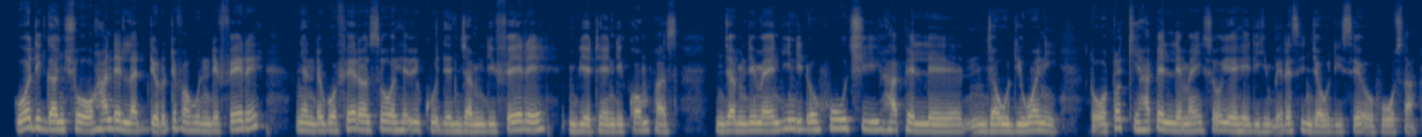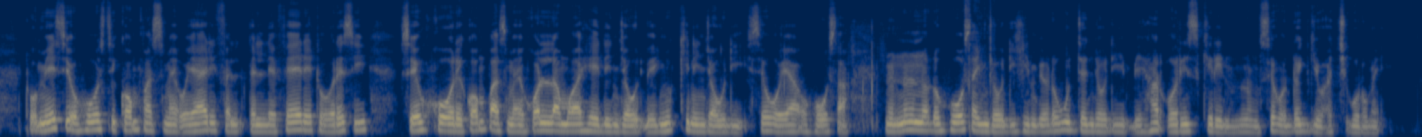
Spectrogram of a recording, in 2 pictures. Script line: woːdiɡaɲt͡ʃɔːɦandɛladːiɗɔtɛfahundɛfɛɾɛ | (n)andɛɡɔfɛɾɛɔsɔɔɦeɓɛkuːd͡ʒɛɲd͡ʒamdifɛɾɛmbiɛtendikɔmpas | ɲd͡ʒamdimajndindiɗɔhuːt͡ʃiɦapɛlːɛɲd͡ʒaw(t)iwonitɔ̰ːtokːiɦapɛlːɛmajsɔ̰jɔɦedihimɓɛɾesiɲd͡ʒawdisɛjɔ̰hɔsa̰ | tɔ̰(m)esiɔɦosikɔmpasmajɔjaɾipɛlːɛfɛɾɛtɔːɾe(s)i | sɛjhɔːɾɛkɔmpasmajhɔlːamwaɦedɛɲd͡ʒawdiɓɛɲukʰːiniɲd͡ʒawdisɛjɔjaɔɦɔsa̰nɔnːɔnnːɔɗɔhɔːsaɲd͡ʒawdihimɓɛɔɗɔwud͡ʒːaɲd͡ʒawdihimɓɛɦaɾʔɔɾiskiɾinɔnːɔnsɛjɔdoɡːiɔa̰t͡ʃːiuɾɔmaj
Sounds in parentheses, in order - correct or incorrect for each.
incorrect, incorrect, correct, correct

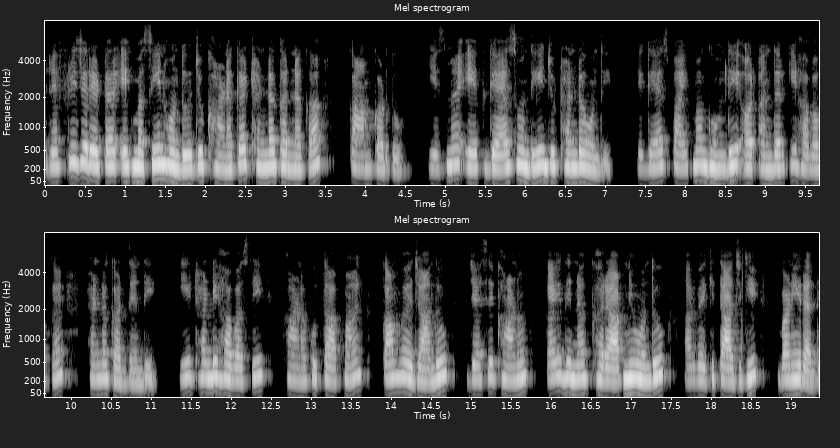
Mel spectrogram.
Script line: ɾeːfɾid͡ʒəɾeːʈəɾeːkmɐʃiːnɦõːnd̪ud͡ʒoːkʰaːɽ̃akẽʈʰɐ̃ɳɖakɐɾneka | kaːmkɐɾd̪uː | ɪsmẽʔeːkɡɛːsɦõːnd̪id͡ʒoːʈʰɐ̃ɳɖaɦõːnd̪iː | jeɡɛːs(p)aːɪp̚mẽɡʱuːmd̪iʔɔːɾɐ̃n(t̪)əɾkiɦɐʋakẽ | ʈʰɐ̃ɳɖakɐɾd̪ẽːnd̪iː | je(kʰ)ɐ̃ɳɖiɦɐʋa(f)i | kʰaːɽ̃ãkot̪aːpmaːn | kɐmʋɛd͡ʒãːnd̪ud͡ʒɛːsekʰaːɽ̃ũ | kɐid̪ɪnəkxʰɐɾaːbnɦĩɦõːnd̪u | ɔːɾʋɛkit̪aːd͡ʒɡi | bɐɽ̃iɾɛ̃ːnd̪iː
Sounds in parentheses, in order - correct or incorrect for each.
correct, incorrect, incorrect, incorrect

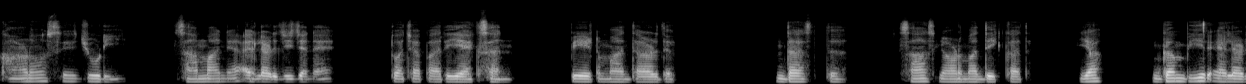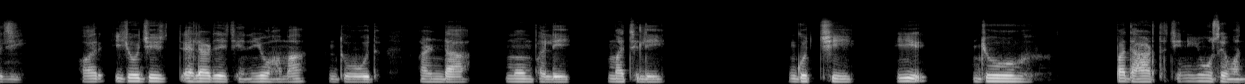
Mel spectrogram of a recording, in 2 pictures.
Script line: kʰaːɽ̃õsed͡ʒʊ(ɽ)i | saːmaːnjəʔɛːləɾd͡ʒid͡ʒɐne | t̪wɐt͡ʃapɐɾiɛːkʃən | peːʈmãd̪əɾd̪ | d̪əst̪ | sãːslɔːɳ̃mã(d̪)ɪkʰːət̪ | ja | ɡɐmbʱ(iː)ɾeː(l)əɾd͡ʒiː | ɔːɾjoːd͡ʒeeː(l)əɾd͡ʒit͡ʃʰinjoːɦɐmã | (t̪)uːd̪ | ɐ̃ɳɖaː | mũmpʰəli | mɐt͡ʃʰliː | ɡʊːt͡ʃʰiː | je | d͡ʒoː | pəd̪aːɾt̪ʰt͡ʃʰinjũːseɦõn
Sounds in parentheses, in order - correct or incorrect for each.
correct, correct, correct, correct, correct, incorrect

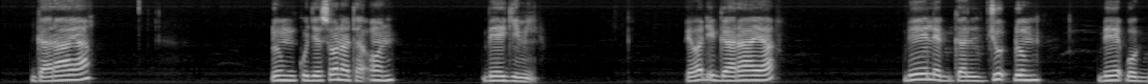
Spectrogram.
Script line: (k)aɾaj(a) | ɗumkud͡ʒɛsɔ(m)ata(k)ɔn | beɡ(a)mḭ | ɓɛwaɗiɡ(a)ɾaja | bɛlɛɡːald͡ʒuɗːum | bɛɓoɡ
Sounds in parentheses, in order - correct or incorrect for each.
incorrect, correct, incorrect, incorrect, incorrect, correct

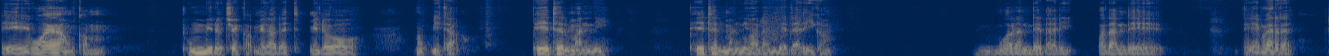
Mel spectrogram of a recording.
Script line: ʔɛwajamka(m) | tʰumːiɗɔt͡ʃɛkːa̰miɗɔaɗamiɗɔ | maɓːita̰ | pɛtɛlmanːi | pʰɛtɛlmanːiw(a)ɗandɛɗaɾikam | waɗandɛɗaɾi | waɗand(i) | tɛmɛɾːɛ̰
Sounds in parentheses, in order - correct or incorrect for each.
correct, correct, incorrect

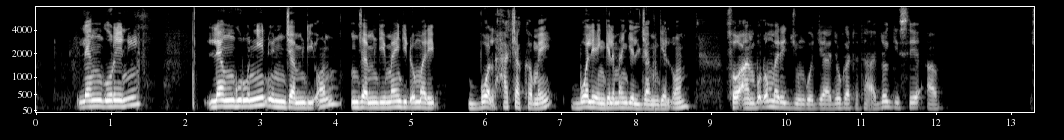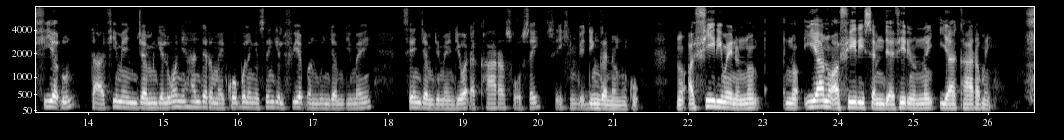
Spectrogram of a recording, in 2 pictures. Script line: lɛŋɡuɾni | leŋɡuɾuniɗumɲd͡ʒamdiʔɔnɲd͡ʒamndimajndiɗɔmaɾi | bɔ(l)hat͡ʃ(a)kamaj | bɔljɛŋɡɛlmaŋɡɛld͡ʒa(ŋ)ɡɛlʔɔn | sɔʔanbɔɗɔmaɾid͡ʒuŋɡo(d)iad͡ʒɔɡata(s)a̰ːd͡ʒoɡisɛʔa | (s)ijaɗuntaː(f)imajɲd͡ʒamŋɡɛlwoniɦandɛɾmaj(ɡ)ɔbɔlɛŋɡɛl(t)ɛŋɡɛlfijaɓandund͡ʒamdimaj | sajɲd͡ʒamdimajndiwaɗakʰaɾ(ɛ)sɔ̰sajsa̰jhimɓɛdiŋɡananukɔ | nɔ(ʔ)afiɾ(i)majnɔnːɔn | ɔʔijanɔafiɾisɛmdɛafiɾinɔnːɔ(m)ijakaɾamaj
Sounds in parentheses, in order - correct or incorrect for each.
correct, correct, incorrect, incorrect, incorrect, incorrect, correct, incorrect, incorrect, incorrect, correct, correct, incorrect

